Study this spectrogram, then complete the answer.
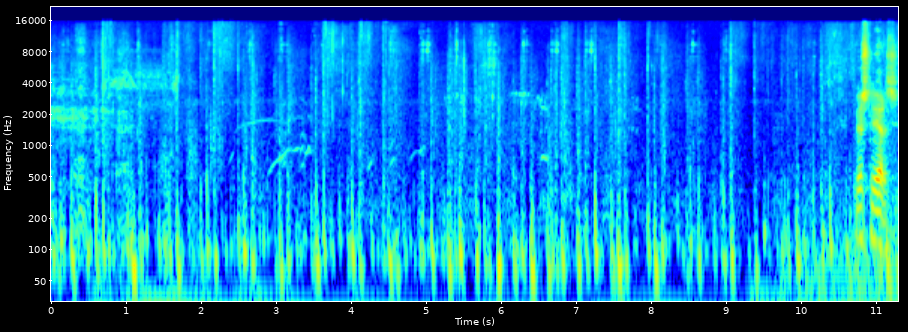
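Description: Horse hooves thud rapidly on a dirt trail.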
